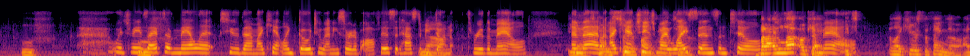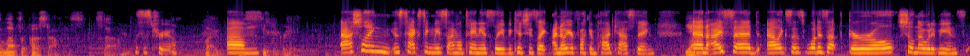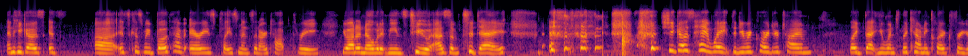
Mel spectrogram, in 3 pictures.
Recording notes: Sometimes, it's just kinda hard to talk in the car. Lofi background music: Epidemic Sound.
